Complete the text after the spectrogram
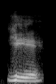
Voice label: "yea", Indian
